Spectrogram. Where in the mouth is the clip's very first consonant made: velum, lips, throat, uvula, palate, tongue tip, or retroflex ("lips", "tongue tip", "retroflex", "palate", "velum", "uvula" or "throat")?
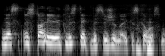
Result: tongue tip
